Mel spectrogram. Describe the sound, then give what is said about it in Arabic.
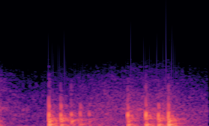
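Knocking on a door from outside at night in a radio drama: two bursts of four firm, hollow raps with a short pause between them, against near silence. “مين الخبط بره ده؟”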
